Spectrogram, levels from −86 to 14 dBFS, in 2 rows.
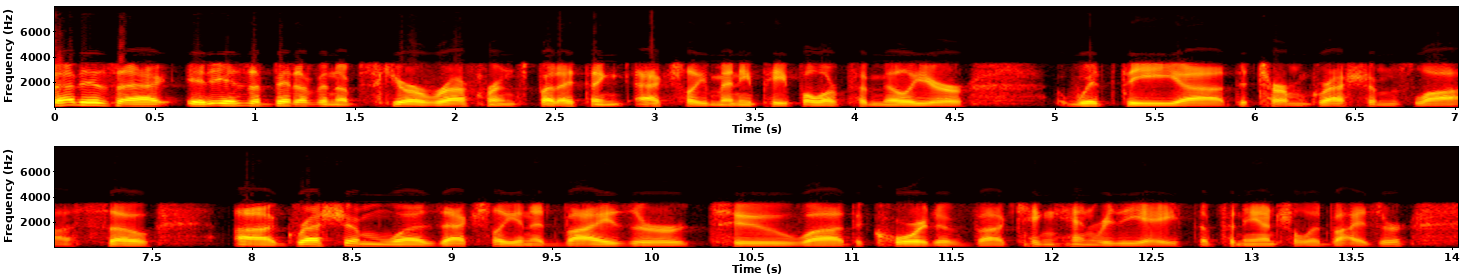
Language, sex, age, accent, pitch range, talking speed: English, male, 40-59, American, 105-125 Hz, 195 wpm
